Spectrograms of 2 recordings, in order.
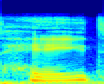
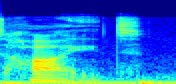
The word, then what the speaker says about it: height: pronunciation of this word it's not hate it's height so as you have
